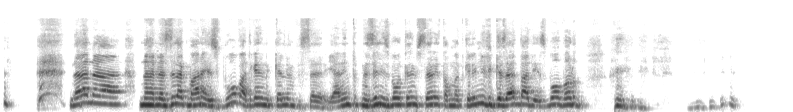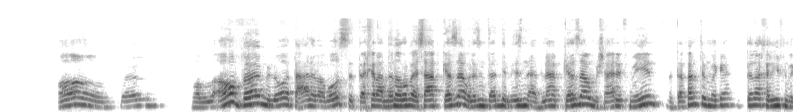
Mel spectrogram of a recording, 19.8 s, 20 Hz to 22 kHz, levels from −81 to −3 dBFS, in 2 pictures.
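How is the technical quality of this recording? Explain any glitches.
Nothing in the recording stood out as a technical problem on listening, so there are no glitches to explain.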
